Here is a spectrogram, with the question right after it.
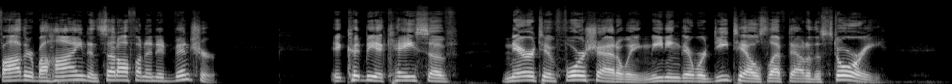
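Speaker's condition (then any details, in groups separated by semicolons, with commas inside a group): No condition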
